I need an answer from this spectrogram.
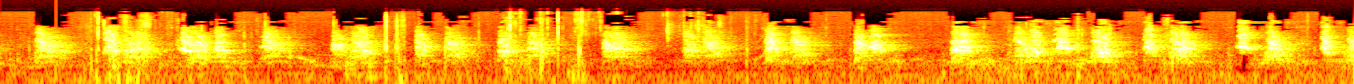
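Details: Boxers playing wildly together, three dogs, giving a steady run of gruff, clipped growling barks, roughly one or two each second, with faint scuffling between bursts.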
